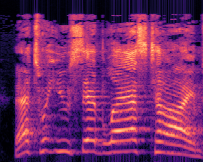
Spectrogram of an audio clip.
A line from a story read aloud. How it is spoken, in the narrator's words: yelled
